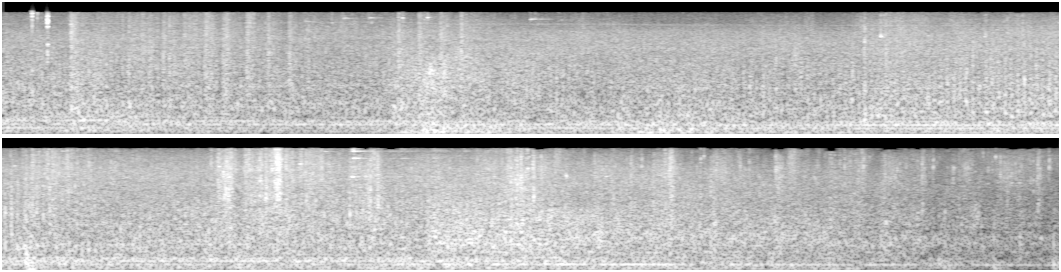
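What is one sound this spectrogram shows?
A helicopter's rotor hums steadily, then fades away.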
